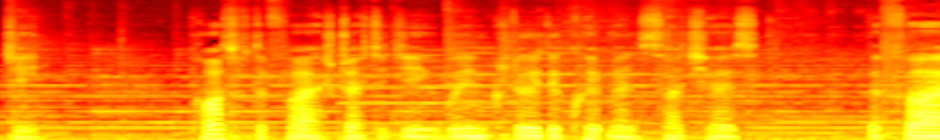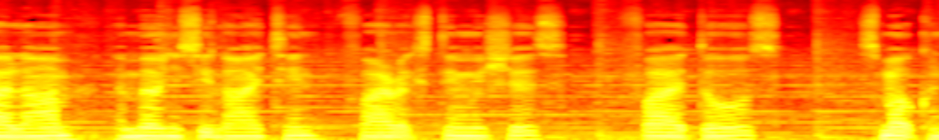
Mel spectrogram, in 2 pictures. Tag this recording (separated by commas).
Speech, Music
